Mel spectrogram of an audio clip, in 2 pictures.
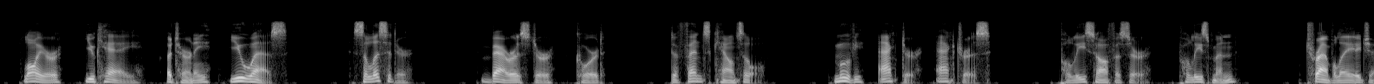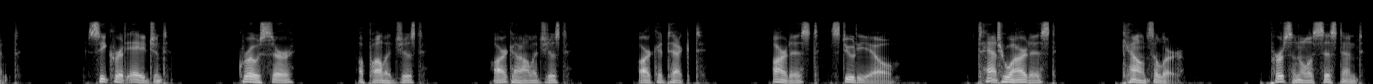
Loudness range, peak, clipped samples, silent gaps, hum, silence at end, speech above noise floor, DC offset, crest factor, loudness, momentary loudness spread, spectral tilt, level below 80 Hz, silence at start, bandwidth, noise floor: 4 LU; 0 dBFS; under 0.1%; none; none; 0.1 s; 52 dB; under 0.1%; 22 dB; -22 LUFS; 14 LU; -4.5 dB/octave; -42 dBFS; 0.25 s; 8 kHz; -73 dBFS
